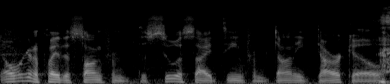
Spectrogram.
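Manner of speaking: ordinary delivery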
